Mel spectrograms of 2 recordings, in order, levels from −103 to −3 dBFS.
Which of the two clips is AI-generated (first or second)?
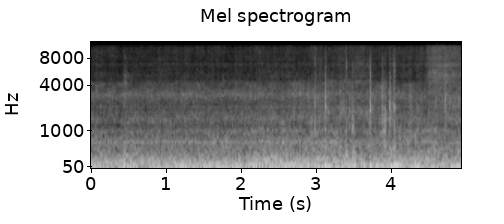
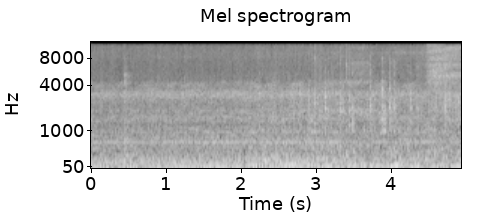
first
